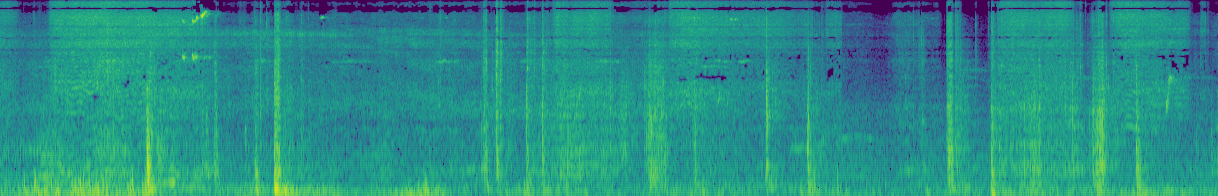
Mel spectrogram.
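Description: Trials bike being ridden on gritty tarmac: tyre rolling noise with scattered sharp knocks and clicks from the bike as it is hopped and balanced. Near the end it hops up onto a wooden pallet.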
